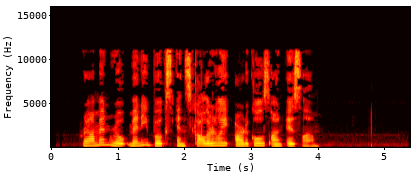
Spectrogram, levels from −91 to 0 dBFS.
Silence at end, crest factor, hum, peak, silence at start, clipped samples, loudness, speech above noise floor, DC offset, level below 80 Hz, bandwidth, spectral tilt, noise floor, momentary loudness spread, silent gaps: 1.4 s; 18 dB; none; -12 dBFS; 0.5 s; under 0.1%; -29 LUFS; 40 dB; under 0.1%; -86 dBFS; 12 kHz; -2 dB/octave; -69 dBFS; 7 LU; none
